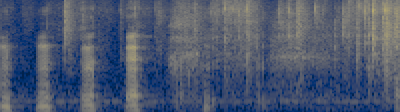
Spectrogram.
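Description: A short laugh, then a foil baseball-card pack crinkling as it is torn open.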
